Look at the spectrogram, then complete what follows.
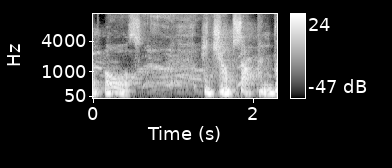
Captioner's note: chefs vomiting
